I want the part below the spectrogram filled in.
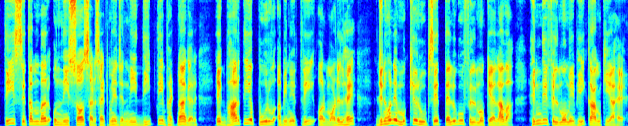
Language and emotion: Hindi, neutral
